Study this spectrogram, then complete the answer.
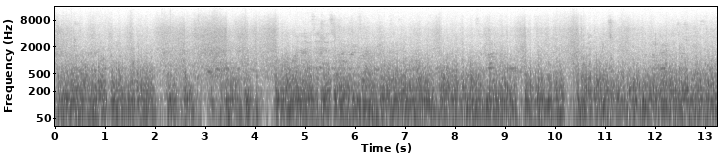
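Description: Strong wind at a surf contest, the Taiwan Open of Surfing, buffets the microphone in a constant roar, with the wash of ocean waves underneath.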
